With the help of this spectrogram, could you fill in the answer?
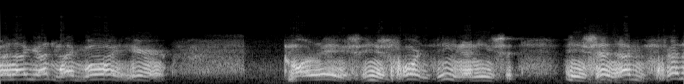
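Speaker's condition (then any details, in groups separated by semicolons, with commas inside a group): Throat cancer; survivor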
